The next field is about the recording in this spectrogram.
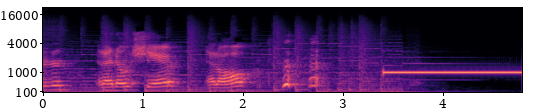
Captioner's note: laughs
